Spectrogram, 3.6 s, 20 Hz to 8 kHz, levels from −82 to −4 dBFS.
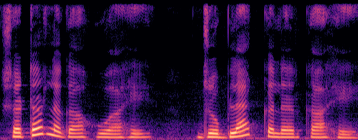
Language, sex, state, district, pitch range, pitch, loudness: Hindi, female, Madhya Pradesh, Bhopal, 195-225 Hz, 200 Hz, -18 LUFS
